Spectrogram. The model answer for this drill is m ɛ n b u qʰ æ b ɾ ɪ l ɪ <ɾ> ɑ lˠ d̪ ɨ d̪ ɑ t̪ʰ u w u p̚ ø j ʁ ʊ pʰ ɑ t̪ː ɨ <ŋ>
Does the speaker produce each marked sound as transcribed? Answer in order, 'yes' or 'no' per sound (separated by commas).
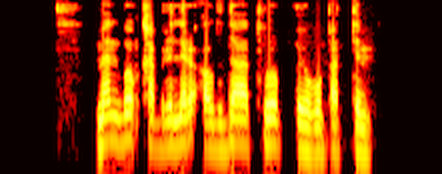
yes, no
